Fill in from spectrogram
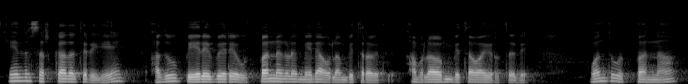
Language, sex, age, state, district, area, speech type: Kannada, male, 30-45, Karnataka, Koppal, rural, spontaneous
